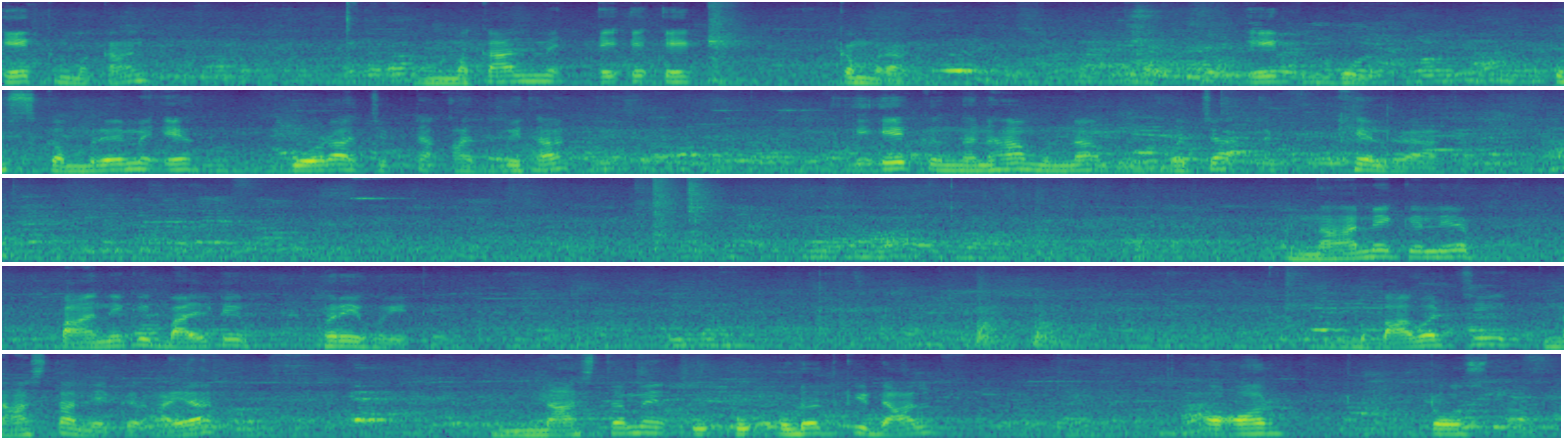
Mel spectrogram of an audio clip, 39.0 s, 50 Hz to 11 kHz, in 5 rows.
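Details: Adult man who stammers, with mouth ulcers affecting his lips, on day 68 of daily stammering practice in a hospital; stuttering.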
